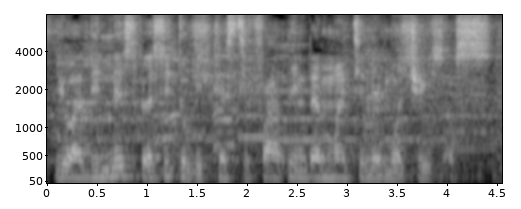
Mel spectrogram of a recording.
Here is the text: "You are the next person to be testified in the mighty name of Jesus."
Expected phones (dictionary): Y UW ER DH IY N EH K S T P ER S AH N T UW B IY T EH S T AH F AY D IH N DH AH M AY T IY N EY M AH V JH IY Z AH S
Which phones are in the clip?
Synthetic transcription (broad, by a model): Y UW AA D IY N EH K S T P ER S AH T UW B IY T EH S T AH F AY IH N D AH M AY T IY L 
